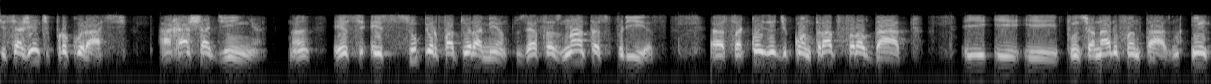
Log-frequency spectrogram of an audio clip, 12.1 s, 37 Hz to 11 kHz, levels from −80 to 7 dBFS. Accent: Brazilian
